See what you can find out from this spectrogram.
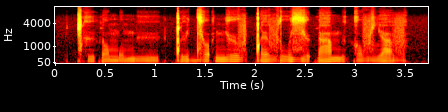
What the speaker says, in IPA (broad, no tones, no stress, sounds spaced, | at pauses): ǀʰ y ʔ ɾ ɔ m o m y | ǃ y dʲ ɔ ʔ nʲ ə˞ v ǃ ɛ v ɾ u zʲ ə˞ ʔ ɾ a m y k ɔ v ʎ a v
